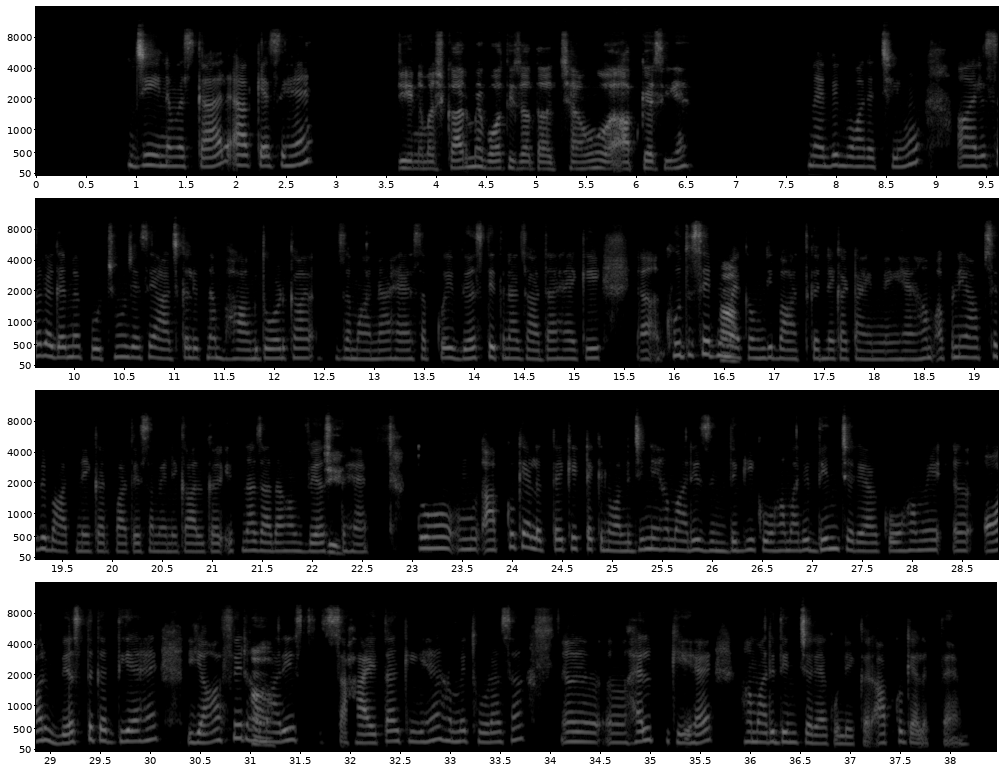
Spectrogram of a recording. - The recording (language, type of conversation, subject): Hindi, unstructured, आपके लिए तकनीक ने दिनचर्या कैसे बदली है?
- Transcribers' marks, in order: in English: "सर"; in English: "टाइम"; in English: "टेक्नोलॉजी"; in English: "हेल्प"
